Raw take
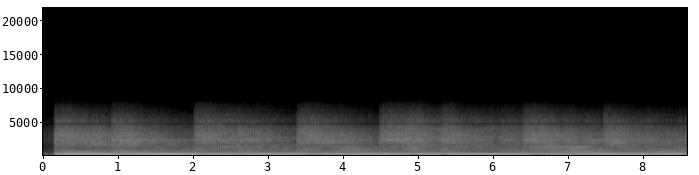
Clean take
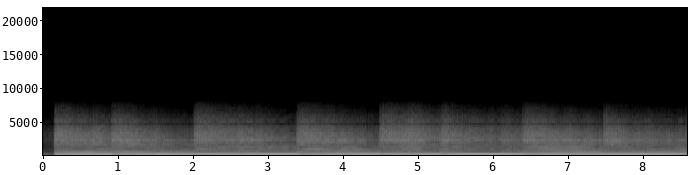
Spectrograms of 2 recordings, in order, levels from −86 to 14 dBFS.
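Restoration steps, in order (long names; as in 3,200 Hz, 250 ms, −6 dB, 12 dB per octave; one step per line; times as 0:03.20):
echo removal 101 ms −4.5 dB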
